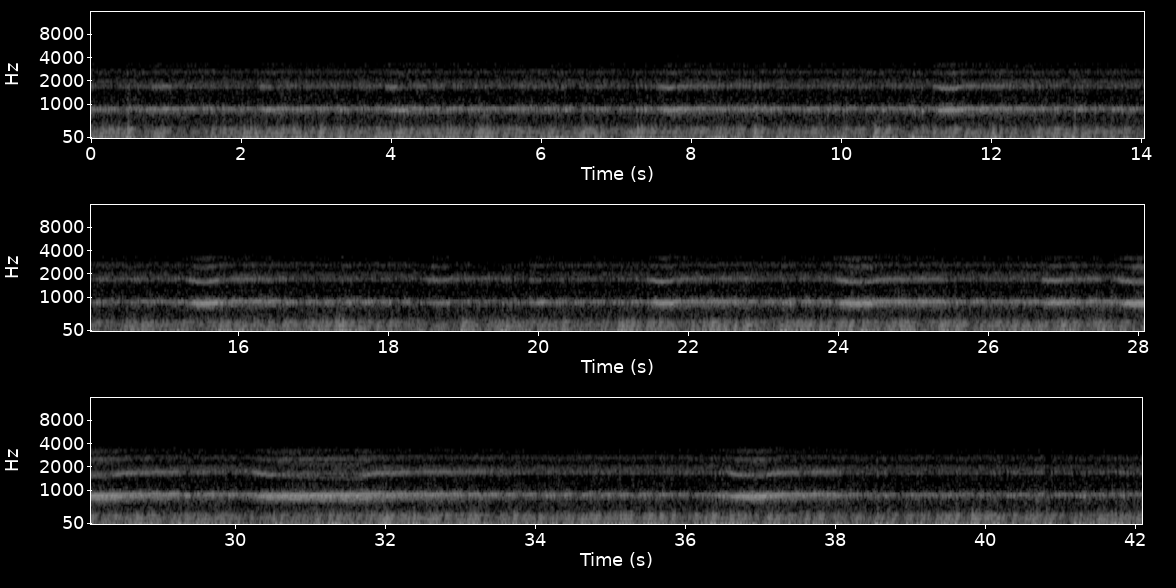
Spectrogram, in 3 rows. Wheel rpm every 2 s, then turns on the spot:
230, 230, 230, 240, 230, 230, 230, 230, 230, 230, 230, 230, 230, 230, 230, 220, 230, 230, 230, 230, 230.
none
